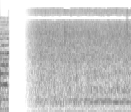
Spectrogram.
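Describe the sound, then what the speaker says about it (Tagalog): Steady, dense hiss of heavy rain pouring down in Canada, continuous and loud after a brief moment of silence at the start. "Lakas ng ulan mga ka-cubes. Sobra. Buhos oh."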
